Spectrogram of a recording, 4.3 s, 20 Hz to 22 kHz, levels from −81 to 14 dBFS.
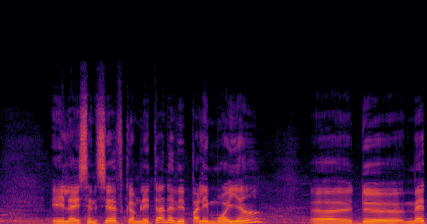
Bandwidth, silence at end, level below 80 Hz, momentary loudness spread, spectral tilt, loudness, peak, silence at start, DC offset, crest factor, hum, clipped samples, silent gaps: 13.5 kHz; 0 s; -50 dBFS; 10 LU; -5 dB/octave; -15 LUFS; -4 dBFS; 0 s; under 0.1%; 12 dB; none; under 0.1%; none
